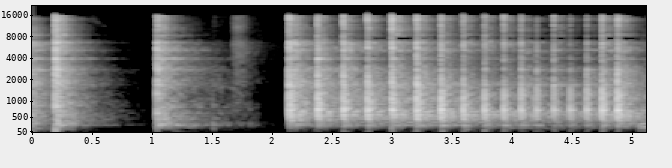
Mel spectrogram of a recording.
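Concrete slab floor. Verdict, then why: Hollow. Tapping along a new-build concrete slab floor beside a load-bearing wall gives two isolated knocks, then a quick, uneven run of sharp taps with a hollow, ringing tone around 730 Hz and bright clicky tops. The slab sounds very hollow, suggesting a void and no footing beneath the wall.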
